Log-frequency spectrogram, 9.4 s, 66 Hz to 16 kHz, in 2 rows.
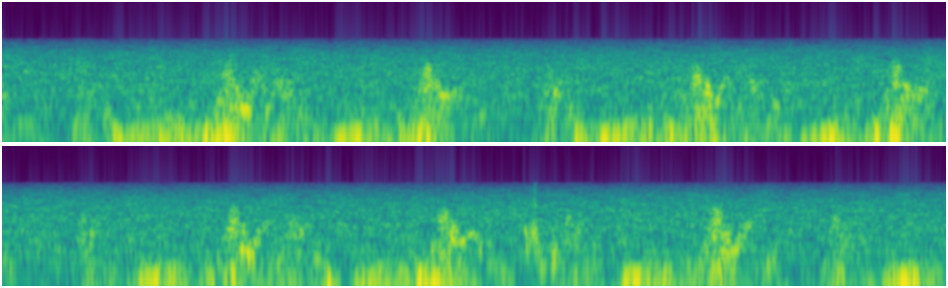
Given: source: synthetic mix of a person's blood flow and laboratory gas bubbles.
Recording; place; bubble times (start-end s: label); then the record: Doppler ultrasound of blood flow; precordium
7.30-7.54 s: bubbles
From the record:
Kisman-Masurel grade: 123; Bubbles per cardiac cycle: 1 to 2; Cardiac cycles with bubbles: 10 to 50%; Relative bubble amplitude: loud (0.450 to 0.775); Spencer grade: 2 (many but less than half of the cardiac periods contain bubble signals, singularly or in groups); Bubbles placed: anywhere in the cardiac cycle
